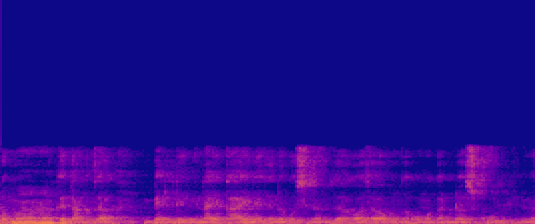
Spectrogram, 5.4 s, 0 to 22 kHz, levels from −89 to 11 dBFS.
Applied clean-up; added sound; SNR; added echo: none; none; none; reverberation time 0.8 s.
